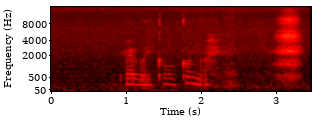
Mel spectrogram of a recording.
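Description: A young woman speaks briefly and softly close to a microphone.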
